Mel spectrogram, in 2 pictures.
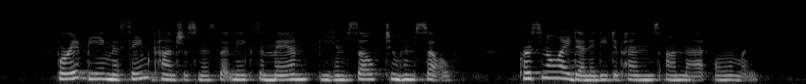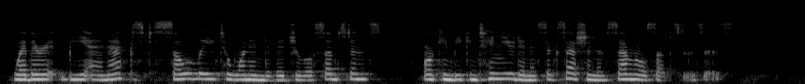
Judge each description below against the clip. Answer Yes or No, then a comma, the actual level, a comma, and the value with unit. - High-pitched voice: Yes, high, 225 Hz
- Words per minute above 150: No, average, 145 wpm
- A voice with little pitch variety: Yes, narrow, 2.3 semitones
